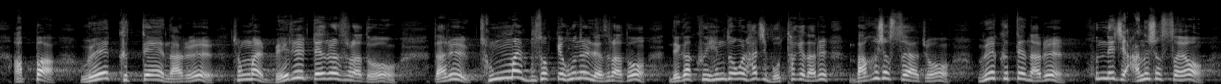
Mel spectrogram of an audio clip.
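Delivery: high, loud, pleading reproach; resentful grown child. Acted. Grown child blames father for not scolding, resentful. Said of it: "아빠를 원망할 거야".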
